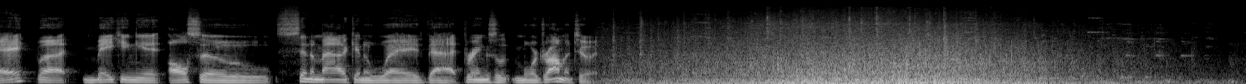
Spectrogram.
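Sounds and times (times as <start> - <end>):
speech: 0.0 - 6.3
truck tires grinding over gravel: 6.0 - 12.4.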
